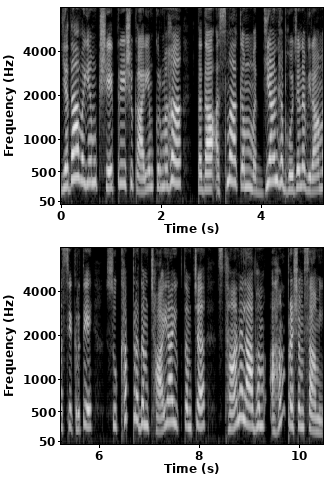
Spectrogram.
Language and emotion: Sanskrit, happy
